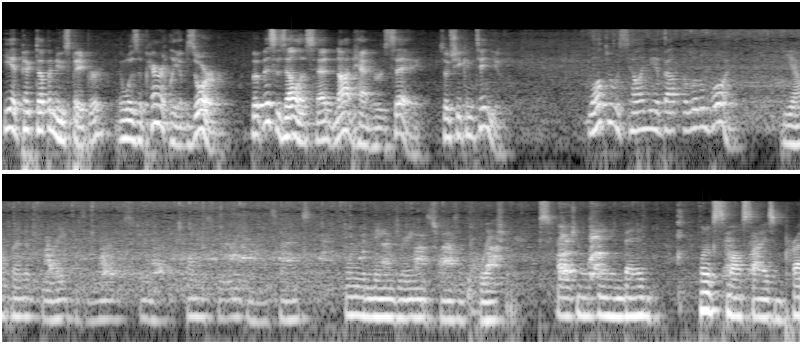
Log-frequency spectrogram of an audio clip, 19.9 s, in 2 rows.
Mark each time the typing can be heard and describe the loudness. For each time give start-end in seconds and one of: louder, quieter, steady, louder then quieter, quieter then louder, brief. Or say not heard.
not heard.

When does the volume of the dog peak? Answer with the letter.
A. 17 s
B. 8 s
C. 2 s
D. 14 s
A.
